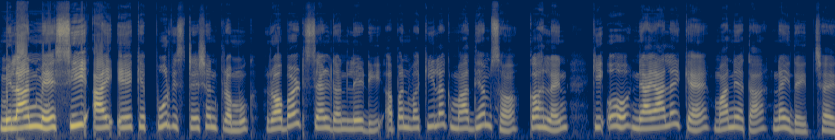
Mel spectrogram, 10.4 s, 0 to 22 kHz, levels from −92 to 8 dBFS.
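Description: From 0.08 to 0.64 s the speech distorts with microphone overload. The loudest syllables crackle and sound harsh and flattened, peaking about 7 dB beyond what the converter can hold, so roughly one sample in twenty is clipped. The cause is likely an input level set too high. This differs from a limiter or compressor, which would turn the peaks down smoothly. Here the tops are simply sheared off, producing a gritty edge rather than a quieter sound.

At 0.1 s, inside that distorted stretch, the microphone volume steps down by about 3 dB. The cause is likely call software reacting to the clipping by lowering the input volume. The change is instant, and the background noise drops along with the speech. That sets it apart from a fade, which would glide, and from a noise gate, which would only mute the pauses.

A second overload runs from 1.01 to 1.29 s. It is milder, about 3 dB over, with a smaller share of clipped samples, so the crackle is lighter. 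At 1.11 s the level steps down again, this time by about 7 dB, with a drop across both the speech and the background.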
